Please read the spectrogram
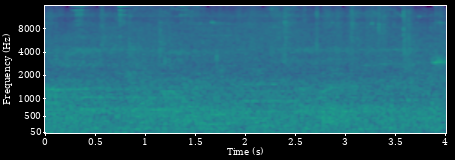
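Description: Shopping-mall ambience: a steady murmur of shoppers' voices in a large echoing hall, with footsteps on the tiled floor.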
